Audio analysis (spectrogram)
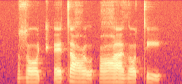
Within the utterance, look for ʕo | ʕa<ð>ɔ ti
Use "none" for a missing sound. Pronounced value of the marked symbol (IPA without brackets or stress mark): ð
